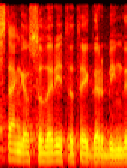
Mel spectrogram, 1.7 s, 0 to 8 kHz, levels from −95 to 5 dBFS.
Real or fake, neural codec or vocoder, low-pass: real; none; 7.2 kHz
